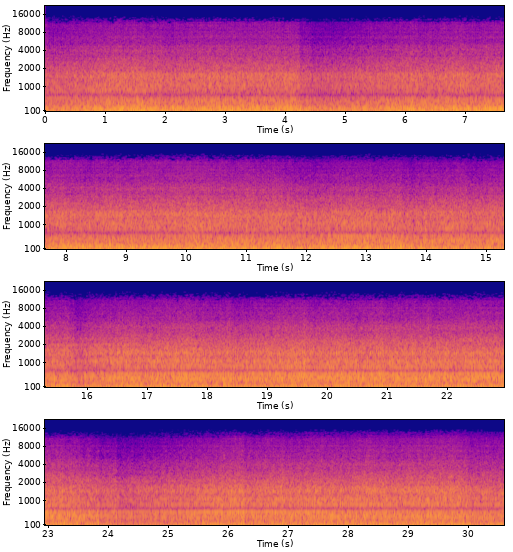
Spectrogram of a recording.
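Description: Tractor engine idling steadily, a constant low running sound throughout.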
